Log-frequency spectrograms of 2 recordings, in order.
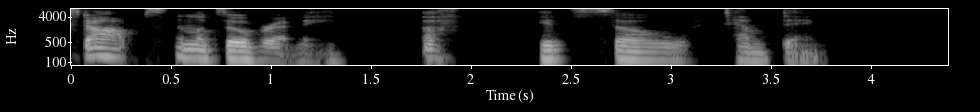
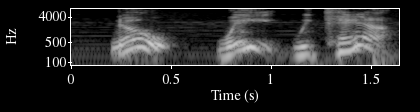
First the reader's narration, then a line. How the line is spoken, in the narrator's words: I gasp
